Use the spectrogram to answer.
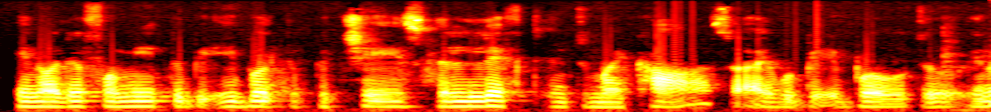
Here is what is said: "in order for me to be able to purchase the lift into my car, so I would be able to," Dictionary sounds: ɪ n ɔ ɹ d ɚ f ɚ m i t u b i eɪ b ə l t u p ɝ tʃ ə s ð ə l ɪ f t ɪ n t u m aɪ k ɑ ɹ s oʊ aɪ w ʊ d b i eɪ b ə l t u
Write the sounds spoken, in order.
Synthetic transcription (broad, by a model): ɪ n ɔ d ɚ f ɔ m i t u b i eɪ b ə l t u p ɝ tʃ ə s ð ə l ɪ f t ɪ n t u m aɪ k ɑ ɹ s oʊ aɪ w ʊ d b i eɪ b ə l t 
